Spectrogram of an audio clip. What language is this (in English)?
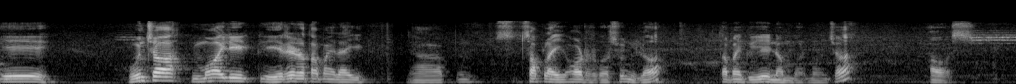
Nepali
